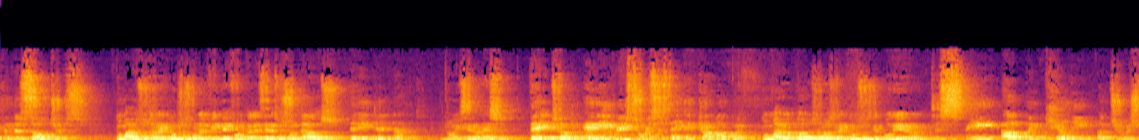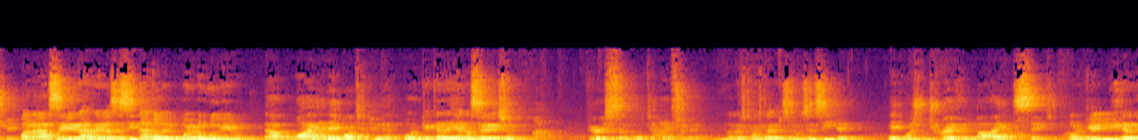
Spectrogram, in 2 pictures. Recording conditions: poor sound quality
